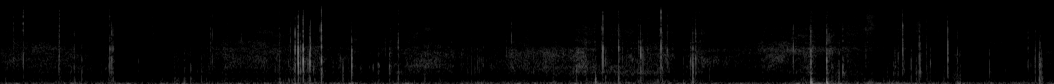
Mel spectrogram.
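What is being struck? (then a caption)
Cardboard box with plastic film window. A full cardboard chocolate box with a plastic window is handled as fingertips scratch the plastic window and a flat hand rubs over the printed cardboard. The result is a steady, quiet bed of dry scratching and rubbing, broken by many sharp, bright crinkly clicks and ticks.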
